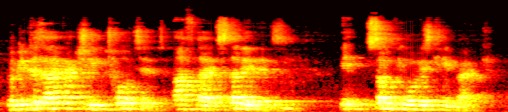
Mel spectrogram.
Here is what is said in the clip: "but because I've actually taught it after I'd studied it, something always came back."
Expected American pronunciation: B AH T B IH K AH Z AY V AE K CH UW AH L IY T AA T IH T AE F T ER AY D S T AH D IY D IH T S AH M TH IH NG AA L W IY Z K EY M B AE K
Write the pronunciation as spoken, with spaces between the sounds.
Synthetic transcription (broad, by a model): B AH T B IH K AH Z AY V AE K CH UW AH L IY T AA T IH T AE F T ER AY S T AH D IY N IH T S AH M TH IH NG AA L W IY Z K EY M B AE K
